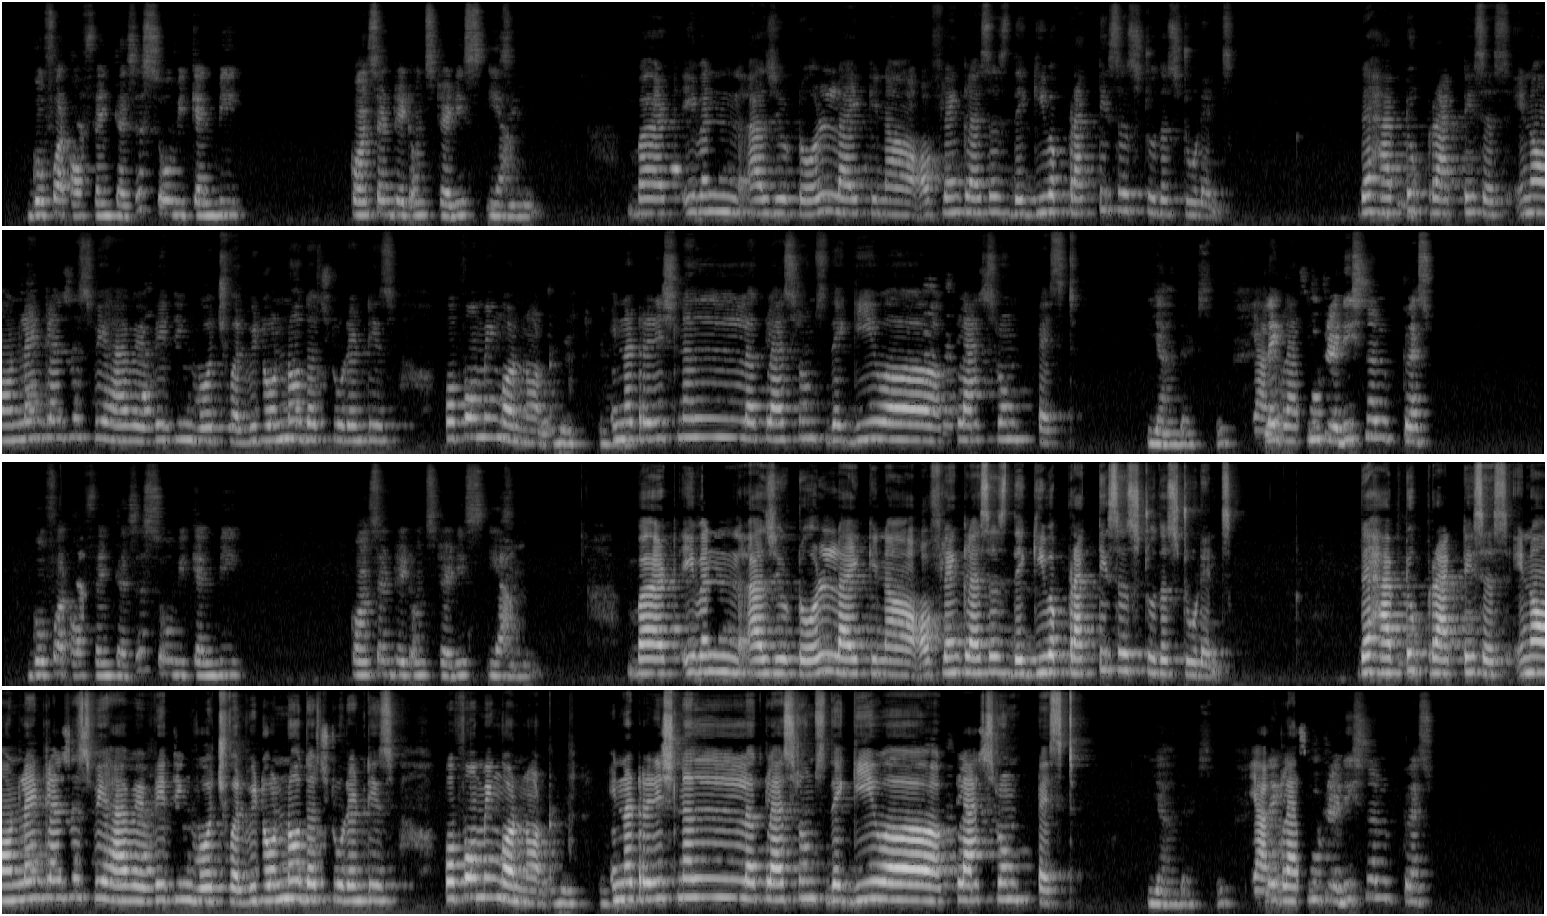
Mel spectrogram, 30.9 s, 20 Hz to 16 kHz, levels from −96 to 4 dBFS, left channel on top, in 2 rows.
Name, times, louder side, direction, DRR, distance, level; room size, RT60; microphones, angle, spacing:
voice 1, 0.3-2.4 3.5-5.4 6.7-6.8 15.7-15.8 16.8-17.1 17.7-17.8 20.8-21.7 24.8-24.9 26.9-29.7, left 1 dB, 55° left, 0.9 m, -41 dB
voice 2, 6.3-12.3 13.6-19.4 19.9-21.0 21.5-26.0 27.9-28.4, right 9 dB, 80° right, 0.3 m, -32 dB
4.7 x 3.3 x 2.3 m
head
